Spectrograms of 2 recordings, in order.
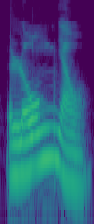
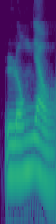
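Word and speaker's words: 榮耀: 중국어 발음은 이거를 영으로 가지 않고 롱으로 가거든요. 롱야오, 롱야오 하면 하나님께서 아주 영화로운 빛나는 분이시다 할 때 많이 씁니다.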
